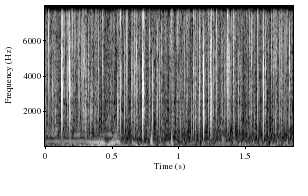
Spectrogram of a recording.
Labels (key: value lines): label: biophony, cascading saw
recorder: SoundTrap 600 or HydroMoth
